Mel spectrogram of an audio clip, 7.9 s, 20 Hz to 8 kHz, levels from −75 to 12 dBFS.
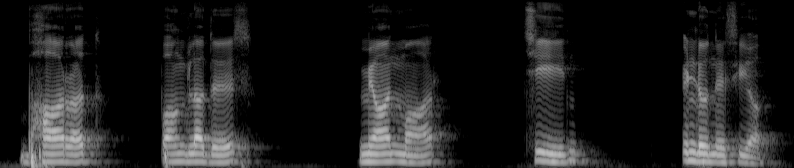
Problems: background sounds at intervals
